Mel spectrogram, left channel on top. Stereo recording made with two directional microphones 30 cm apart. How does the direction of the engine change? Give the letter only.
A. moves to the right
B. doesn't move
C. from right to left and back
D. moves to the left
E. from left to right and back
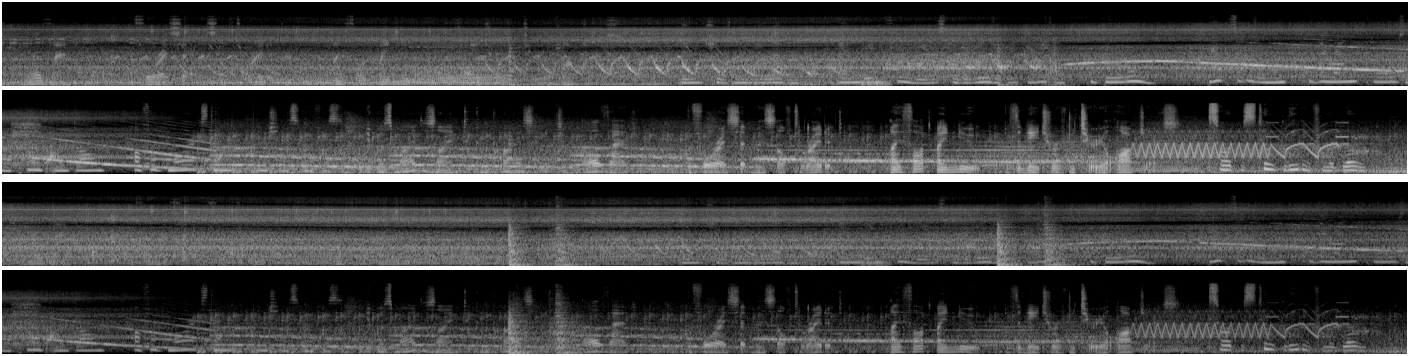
D.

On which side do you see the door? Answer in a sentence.
In this clip you hear the door on the right.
